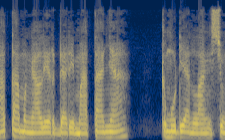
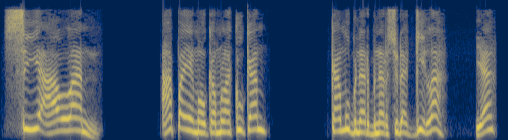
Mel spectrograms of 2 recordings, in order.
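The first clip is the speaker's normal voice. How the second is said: high, outraged outburst; high-pitched angry disbelief; alarmed anger; 12 semitones higher than usual. A narrator's reading. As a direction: curse and confront him in shock. Chris confronts Mario holding knife.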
